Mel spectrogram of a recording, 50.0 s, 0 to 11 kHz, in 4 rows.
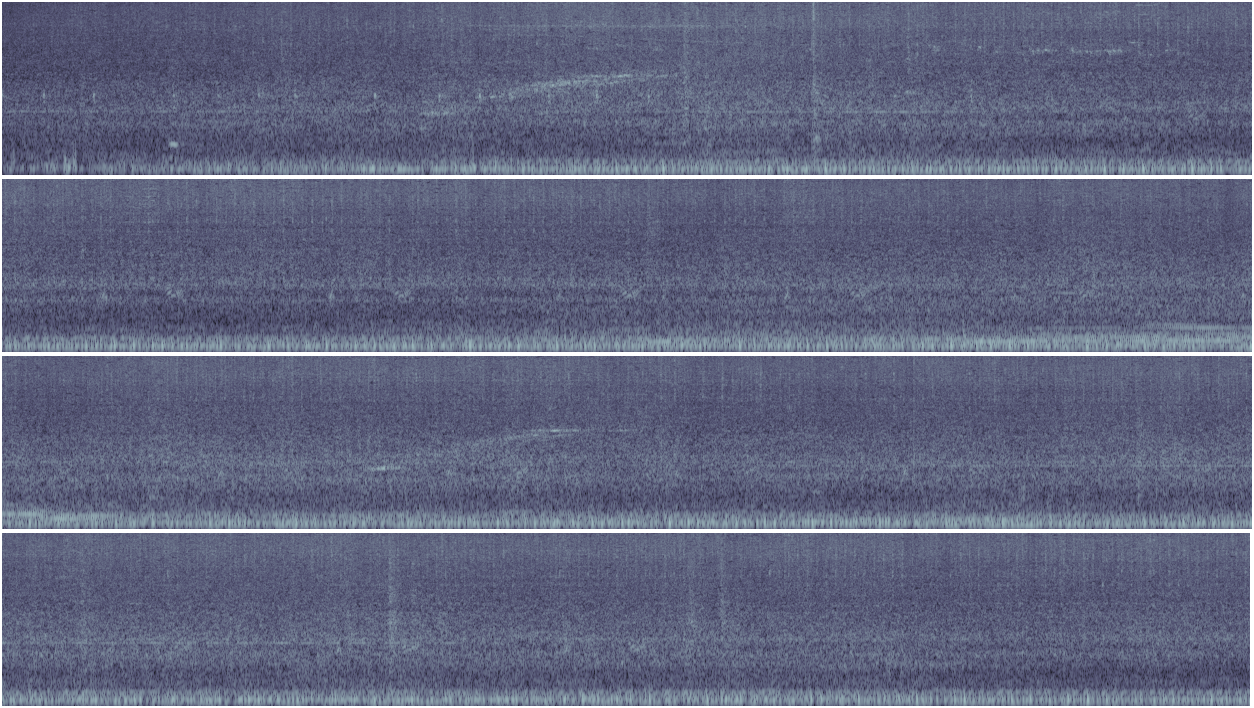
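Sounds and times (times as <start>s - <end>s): engine idling: 0.0s - 49.9s
street traffic: 0.0s - 49.9s.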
